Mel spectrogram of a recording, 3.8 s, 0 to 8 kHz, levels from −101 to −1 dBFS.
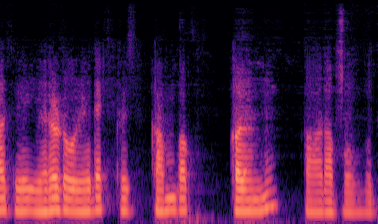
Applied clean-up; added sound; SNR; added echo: neural mask model DeepFilterNet 3.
